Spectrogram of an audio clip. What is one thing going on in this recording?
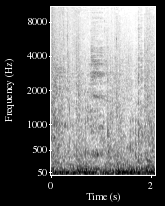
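A creature breathes fire with a roaring whoosh.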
